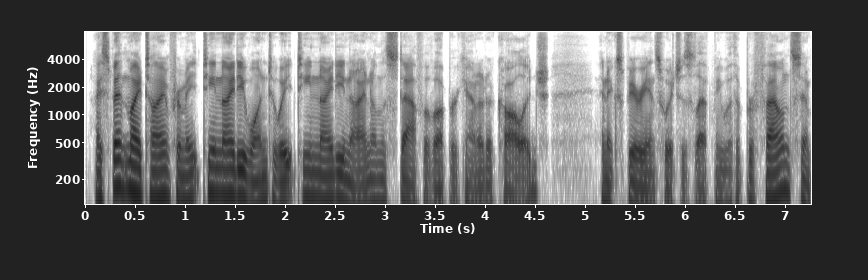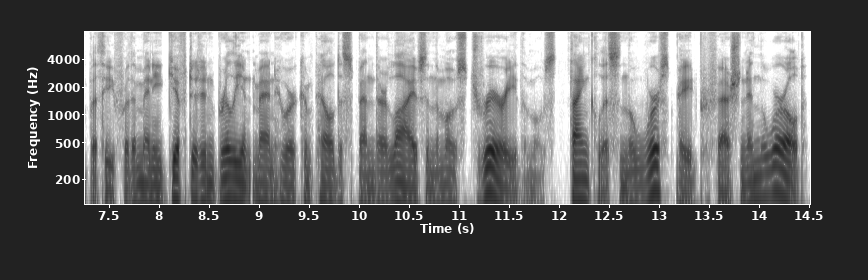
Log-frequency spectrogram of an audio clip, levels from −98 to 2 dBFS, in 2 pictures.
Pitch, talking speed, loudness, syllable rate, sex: 95 Hz, 240 wpm, -21 LUFS, 6.4 syllables/s, male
